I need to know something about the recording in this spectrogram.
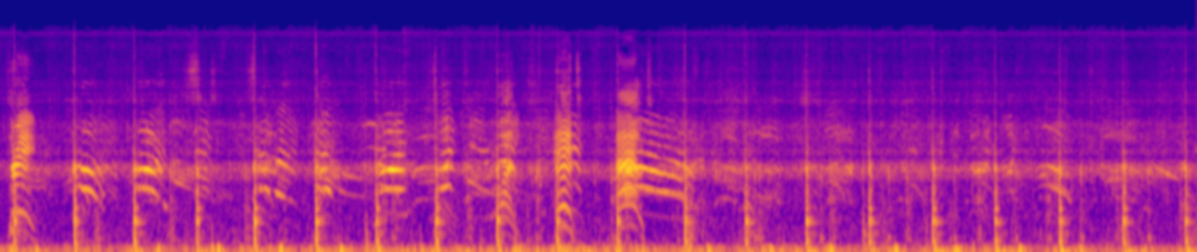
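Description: Paddles splash into water in a steady quick rhythm.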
